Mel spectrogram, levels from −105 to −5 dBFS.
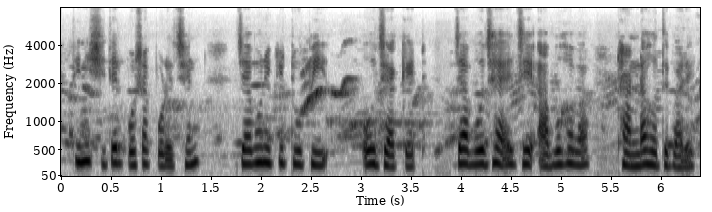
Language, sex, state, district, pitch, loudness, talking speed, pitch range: Bengali, female, West Bengal, Alipurduar, 250 Hz, -17 LUFS, 150 wpm, 235-265 Hz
